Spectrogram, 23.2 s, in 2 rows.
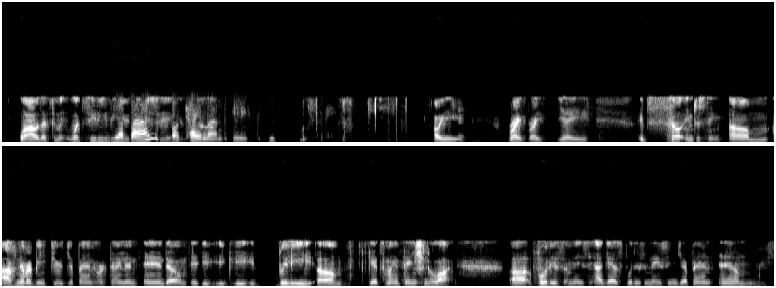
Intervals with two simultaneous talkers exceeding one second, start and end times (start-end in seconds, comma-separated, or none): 1.6-3.0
